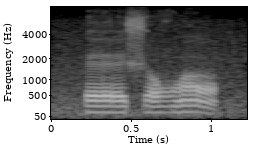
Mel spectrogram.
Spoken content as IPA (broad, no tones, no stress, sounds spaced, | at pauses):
ɛː ʃ ʌ ʁʷ ɑ̃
